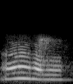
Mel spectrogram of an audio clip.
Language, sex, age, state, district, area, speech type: Assamese, female, 30-45, Assam, Dibrugarh, rural, conversation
